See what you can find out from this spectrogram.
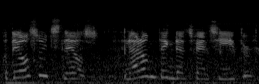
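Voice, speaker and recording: High-voiced, vulnerable young child. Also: female voice, animated, fast, background noise. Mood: disgusted. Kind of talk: dramatic game audio acting.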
